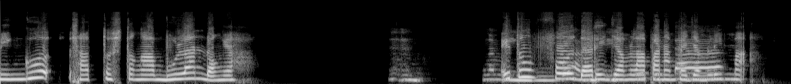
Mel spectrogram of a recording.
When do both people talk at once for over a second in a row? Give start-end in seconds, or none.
5.1-6.8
